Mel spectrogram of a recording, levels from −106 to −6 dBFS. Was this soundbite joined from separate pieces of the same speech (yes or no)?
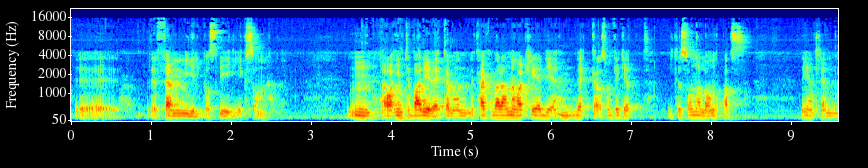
no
